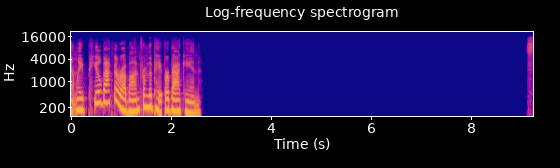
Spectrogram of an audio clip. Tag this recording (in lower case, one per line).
speech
